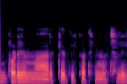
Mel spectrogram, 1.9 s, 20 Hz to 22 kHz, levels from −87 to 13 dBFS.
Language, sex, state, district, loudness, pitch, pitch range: Awadhi, male, Chhattisgarh, Balrampur, -24 LUFS, 110 Hz, 105-115 Hz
